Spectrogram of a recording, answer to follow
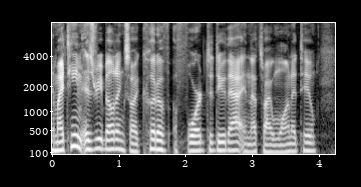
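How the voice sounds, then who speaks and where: Very fast speech comes from a man at medium pitch. The recording is very clean with a silent background, and the sound is dry and close with no echo. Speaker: podcast host. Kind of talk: casual solo podcast talk. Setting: home recording with headphones. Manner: rambling, halting.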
